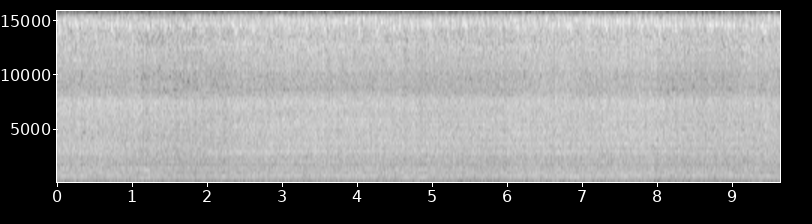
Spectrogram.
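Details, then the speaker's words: Nissan Altima at cold idle, around minus 23, hood open: a steady high-pitched power steering pump whine from low, foamed fluid after a cold-weather leak. It was topped off with Marvel Mystery Oil and later went quiet. "Really getting noisy. Hopefully the noise stops or goes down a bit."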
